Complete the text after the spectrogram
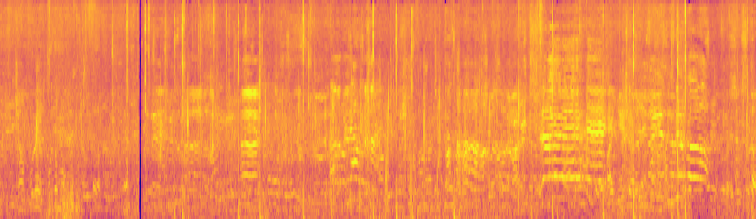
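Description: Several young men talk and call out outdoors, close by.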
